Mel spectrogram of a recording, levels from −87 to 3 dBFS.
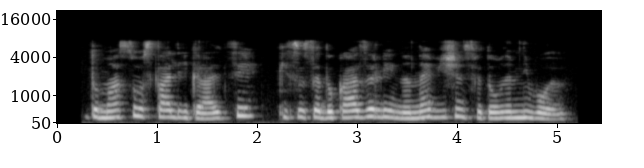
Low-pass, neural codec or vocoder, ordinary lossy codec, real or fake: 7.2 kHz; none; none; real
